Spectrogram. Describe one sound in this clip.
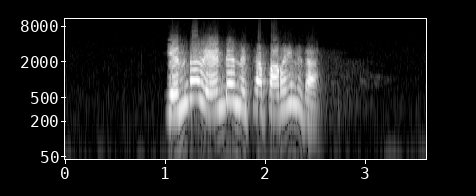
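A boy speaks with animation.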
